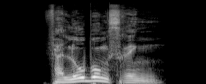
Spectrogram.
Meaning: engagement ring
- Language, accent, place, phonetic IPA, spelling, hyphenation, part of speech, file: German, Germany, Berlin, [fɛɐ̯ˈloːbʊŋsˌʁɪŋ], Verlobungsring, Ver‧lo‧bungs‧ring, noun, De-Verlobungsring.ogg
